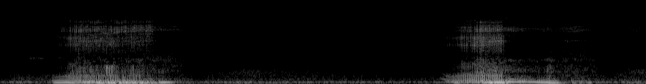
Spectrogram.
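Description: Two loud, low, rattling snores on breathing in, separated by a quieter breath out; a snoring pattern at roughly ten breaths a minute.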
